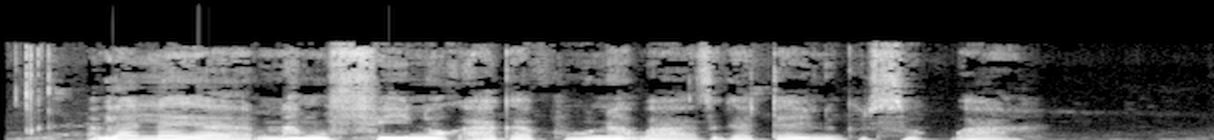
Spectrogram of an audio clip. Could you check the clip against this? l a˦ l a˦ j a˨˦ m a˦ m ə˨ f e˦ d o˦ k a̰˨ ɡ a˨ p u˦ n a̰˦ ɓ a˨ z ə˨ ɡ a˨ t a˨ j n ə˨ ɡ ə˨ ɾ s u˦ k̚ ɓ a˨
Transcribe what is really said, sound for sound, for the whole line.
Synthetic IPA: l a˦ l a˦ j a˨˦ n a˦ m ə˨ f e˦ n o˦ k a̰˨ ɡ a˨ p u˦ n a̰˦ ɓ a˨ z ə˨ ɡ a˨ t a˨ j n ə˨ ɡ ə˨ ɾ s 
